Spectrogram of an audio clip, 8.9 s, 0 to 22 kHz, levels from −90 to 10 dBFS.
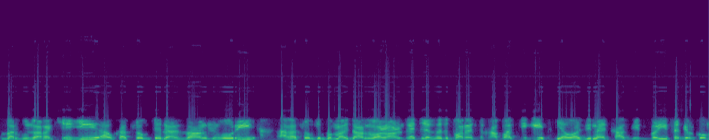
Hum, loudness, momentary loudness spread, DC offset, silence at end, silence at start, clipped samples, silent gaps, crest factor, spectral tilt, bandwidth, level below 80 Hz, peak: none; -22 LUFS; 6 LU; under 0.1%; 0 s; 0 s; under 0.1%; none; 12 dB; -6.5 dB/octave; 6 kHz; -66 dBFS; -10 dBFS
